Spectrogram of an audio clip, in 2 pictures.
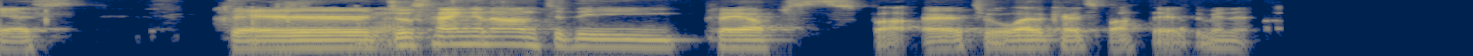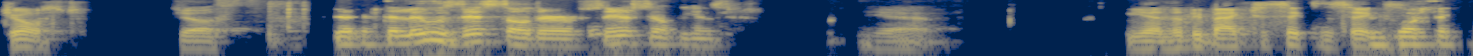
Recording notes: This was recorded over zoom so apologies for sound quality.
